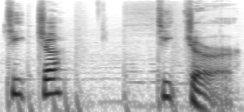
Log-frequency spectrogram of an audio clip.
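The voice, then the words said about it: Attempted American accent. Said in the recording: “I can't do an American accent. My American accent is terrible. ... Very sexy, no? Maybe I prefer an American accent”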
